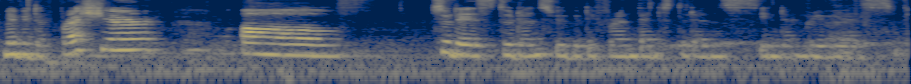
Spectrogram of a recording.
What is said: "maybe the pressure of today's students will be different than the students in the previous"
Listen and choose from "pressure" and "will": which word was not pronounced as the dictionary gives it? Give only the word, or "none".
none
